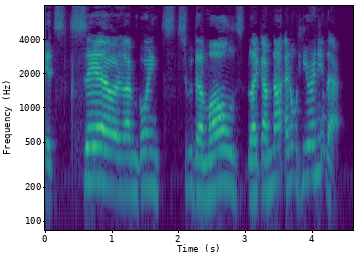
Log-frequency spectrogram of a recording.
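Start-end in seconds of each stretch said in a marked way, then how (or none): 0.0-3.0 very slow, put-on French Canadian accent. Speaker insisting she doesn't sound French Canadian; French Canadian accent. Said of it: "speak like French Canadian and be like".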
